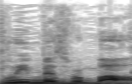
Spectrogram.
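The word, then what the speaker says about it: Les Misérables: That's how they pronounce it in the language in French. It's Les Miserables.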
